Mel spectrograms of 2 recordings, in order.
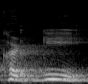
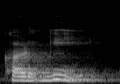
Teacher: गी दीर्घ आहे, त्यामुळे ड हलंत उच्चार आणि दीर्घ उच्चार गीचा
